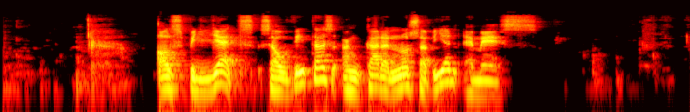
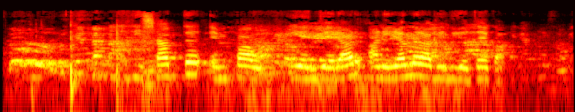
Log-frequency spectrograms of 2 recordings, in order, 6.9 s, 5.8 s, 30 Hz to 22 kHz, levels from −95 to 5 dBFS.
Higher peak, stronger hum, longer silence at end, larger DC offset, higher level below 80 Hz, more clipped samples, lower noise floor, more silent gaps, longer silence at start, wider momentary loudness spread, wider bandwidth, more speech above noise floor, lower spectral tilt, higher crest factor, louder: about the same, -2 dBFS vs -2 dBFS; neither; first, 1.55 s vs 0.1 s; neither; about the same, -60 dBFS vs -56 dBFS; neither; first, -68 dBFS vs -42 dBFS; neither; first, 0.9 s vs 0.1 s; first, 14 LU vs 10 LU; second, 9.4 kHz vs 11.5 kHz; first, 49 dB vs 26 dB; about the same, -4 dB/octave vs -3 dB/octave; about the same, 18 dB vs 16 dB; about the same, -19 LUFS vs -17 LUFS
